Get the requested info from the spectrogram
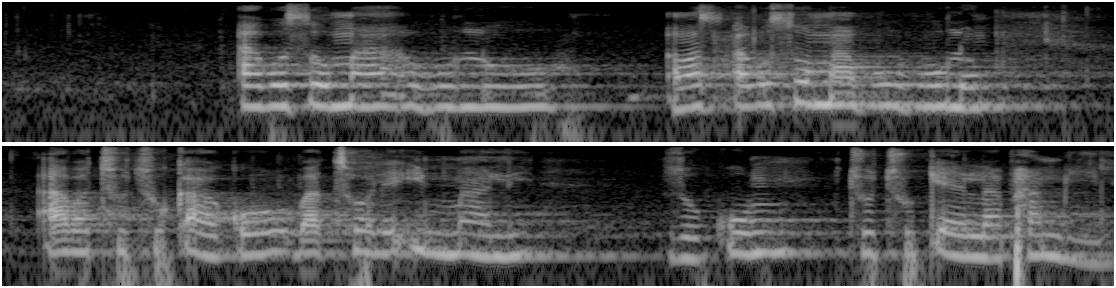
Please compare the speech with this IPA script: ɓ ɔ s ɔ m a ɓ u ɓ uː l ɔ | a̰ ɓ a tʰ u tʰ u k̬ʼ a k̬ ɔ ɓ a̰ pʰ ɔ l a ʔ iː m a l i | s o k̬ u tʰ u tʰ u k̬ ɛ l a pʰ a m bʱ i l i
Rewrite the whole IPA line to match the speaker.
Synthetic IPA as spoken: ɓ ɔ s ɔ m a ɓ u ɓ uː l ɔ | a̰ ɓ a tʰ u tʰ u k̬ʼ a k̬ ɔ ɓ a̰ tʰ ɔ l ɛ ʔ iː m a l i | z o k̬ u tʰ u tʰ u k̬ ɛ l a pʰ a m bʱ iː l i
